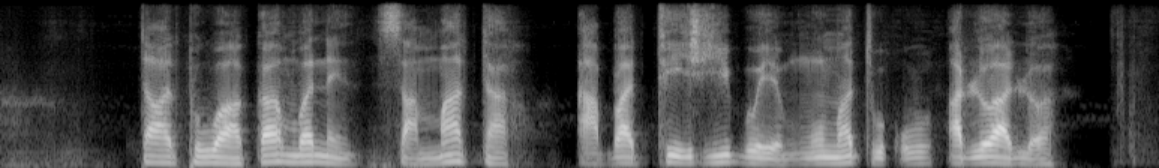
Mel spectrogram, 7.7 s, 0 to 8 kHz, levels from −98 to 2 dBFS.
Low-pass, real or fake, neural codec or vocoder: 7.2 kHz; fake; codec, 16 kHz in and 24 kHz out, 0.6 kbps, FocalCodec, streaming, 2048 codes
